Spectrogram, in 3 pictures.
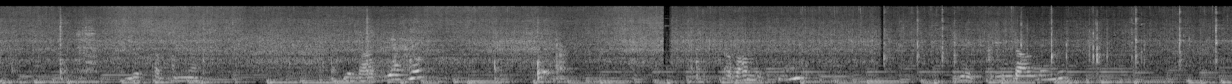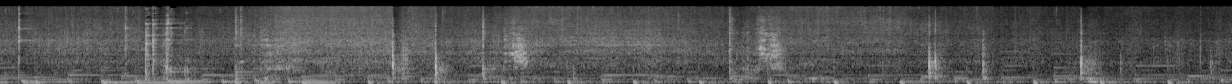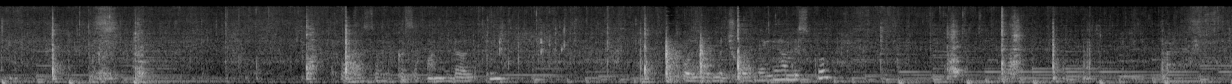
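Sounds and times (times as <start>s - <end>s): food sizzling in a pan: 0.0s - 36.9s
metal spatula scraping a pan: 0.6s - 1.2s, 13.6s - 15.5s, 16.2s - 17.8s, 19.6s - 20.6s, 25.2s - 26.2s, 34.0s - 35.0s.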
